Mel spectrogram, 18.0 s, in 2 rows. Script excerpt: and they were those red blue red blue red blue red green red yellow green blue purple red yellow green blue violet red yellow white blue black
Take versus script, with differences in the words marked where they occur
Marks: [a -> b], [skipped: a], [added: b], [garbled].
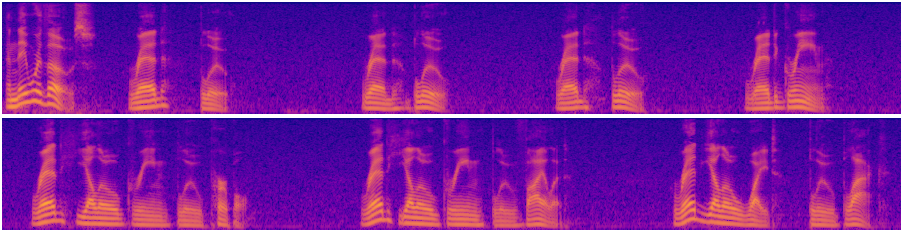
and they were those red blue red blue red blue red green red yellow green blue purple red yellow green blue violet red yellow white blue black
